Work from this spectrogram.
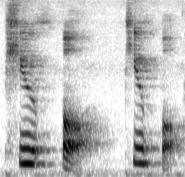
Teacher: so this first syllable is an open u syllable pupil pupil the accented U is in the first syllable and it's an open u syllable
